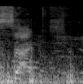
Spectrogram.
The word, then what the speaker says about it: Psynos: Alright, guys, so she's asking me what is sinus. So, let me introduce. My name is Sinus, that's spelled with a PSYNOS, that is.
